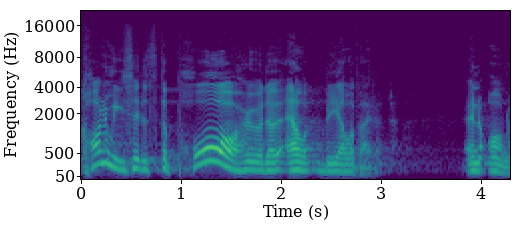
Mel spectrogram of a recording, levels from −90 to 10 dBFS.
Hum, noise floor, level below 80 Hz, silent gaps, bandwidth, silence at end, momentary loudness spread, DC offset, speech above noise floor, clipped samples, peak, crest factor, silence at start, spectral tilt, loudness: none; -73 dBFS; -82 dBFS; none; 12.5 kHz; 0 s; 16 LU; under 0.1%; 46 dB; under 0.1%; -10 dBFS; 18 dB; 0 s; -7 dB/octave; -27 LUFS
